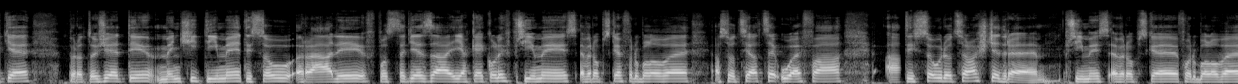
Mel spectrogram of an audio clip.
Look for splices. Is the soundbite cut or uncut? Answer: uncut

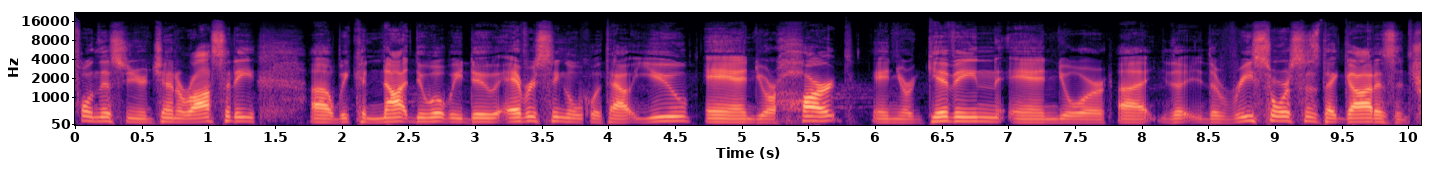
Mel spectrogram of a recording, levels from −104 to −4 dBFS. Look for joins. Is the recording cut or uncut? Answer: cut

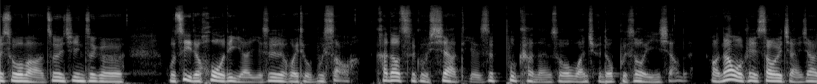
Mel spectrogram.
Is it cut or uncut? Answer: cut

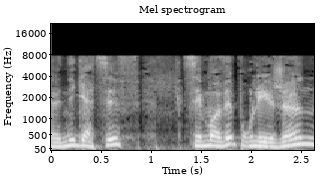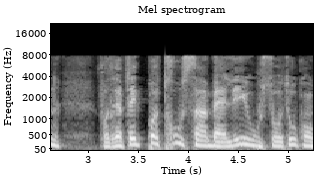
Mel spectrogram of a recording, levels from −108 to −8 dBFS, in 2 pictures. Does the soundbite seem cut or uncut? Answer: uncut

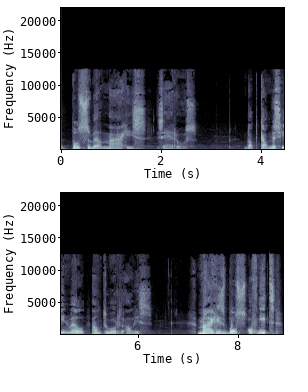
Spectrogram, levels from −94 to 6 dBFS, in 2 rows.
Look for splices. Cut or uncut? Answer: cut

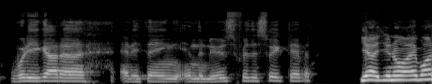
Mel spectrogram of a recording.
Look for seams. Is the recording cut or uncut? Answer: uncut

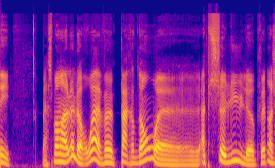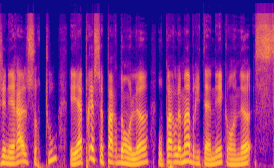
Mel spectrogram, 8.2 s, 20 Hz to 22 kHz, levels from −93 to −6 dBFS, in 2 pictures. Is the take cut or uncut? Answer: cut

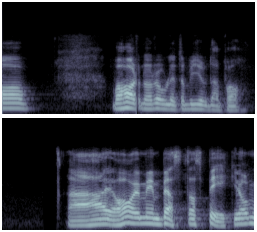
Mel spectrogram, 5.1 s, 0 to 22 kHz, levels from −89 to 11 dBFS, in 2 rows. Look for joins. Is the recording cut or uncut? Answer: cut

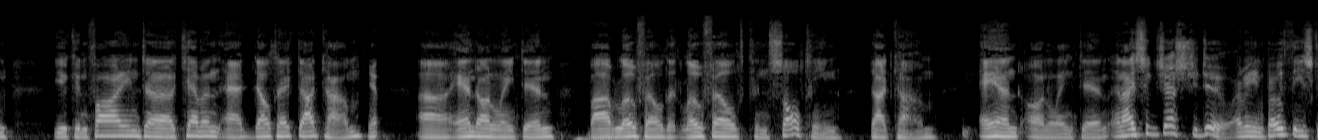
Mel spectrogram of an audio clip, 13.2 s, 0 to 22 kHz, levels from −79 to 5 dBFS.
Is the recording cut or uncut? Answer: uncut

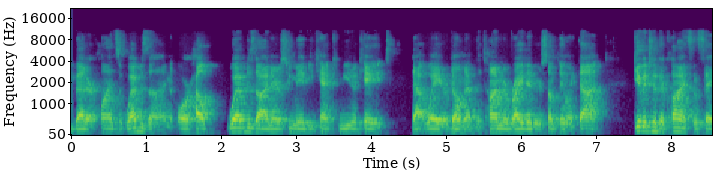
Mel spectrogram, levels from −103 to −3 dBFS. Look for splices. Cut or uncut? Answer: uncut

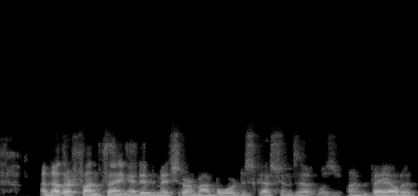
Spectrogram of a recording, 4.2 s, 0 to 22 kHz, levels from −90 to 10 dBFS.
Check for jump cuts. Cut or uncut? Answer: cut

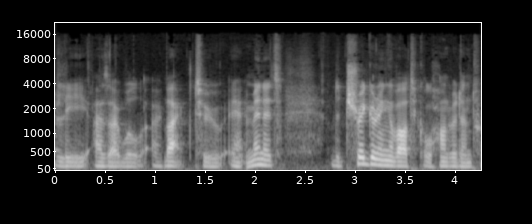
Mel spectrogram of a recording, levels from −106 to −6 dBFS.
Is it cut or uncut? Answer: cut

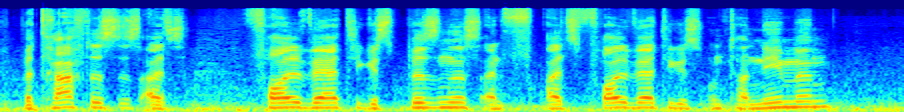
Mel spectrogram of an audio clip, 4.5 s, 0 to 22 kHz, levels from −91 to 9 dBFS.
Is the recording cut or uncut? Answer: uncut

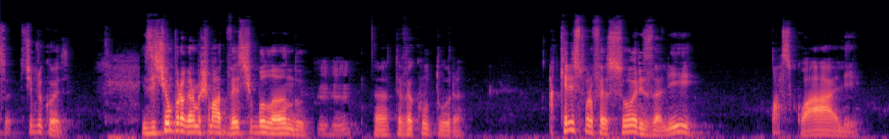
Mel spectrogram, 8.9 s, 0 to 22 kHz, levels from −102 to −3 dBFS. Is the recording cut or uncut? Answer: cut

